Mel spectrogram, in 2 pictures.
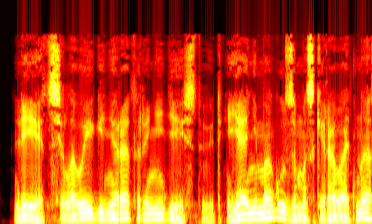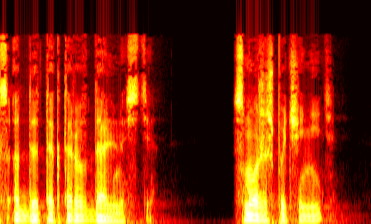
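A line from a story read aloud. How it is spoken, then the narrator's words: Quiet. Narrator (Russian): Фриман, негромко сказал Кинесу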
